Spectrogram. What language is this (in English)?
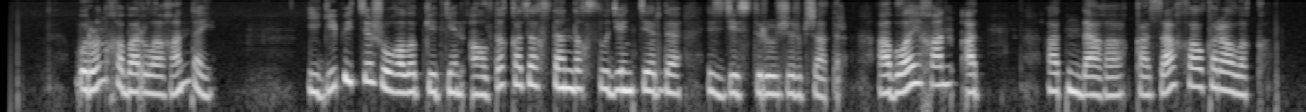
Kazakh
